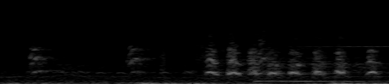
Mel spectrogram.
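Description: Dog barking sound effect: a couple of isolated high yaps, then a rapid, evenly spaced run of yapping barks over a low rumbling background with a faint steady tone.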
